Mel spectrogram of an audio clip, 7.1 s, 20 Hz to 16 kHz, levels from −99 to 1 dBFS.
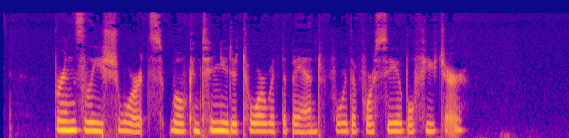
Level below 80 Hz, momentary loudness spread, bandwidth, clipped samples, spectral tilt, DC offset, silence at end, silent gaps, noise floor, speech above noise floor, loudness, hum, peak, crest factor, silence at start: -56 dBFS; 12 LU; 11.5 kHz; under 0.1%; -6 dB/octave; under 0.1%; 1.3 s; none; -67 dBFS; 49 dB; -19 LUFS; none; -2 dBFS; 16 dB; 0.7 s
